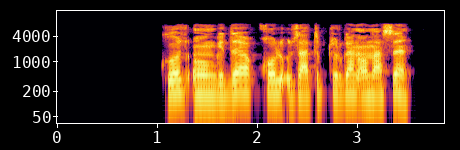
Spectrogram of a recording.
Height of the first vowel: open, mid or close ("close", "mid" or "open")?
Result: mid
